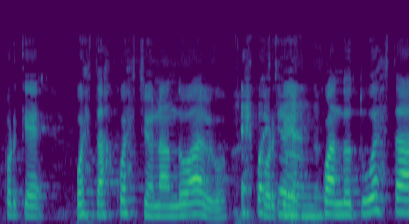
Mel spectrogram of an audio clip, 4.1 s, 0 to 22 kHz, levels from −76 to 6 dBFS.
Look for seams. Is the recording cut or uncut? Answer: uncut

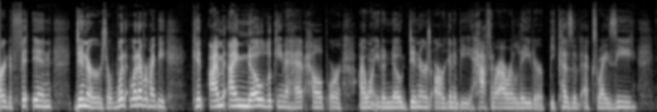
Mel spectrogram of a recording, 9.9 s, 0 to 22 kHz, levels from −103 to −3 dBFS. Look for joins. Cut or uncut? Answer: cut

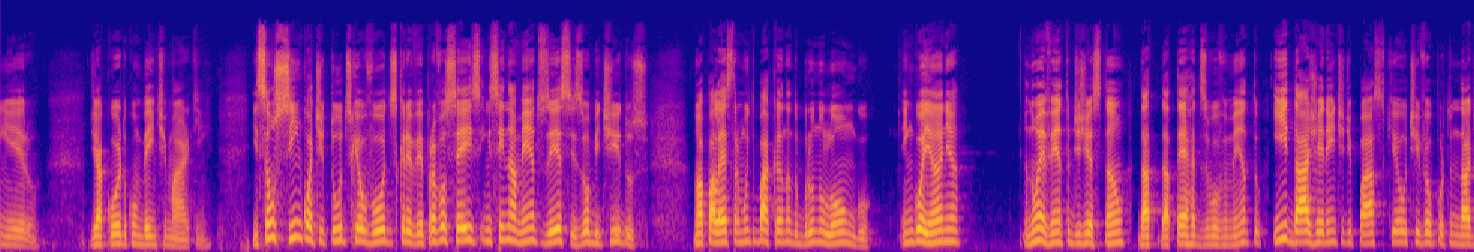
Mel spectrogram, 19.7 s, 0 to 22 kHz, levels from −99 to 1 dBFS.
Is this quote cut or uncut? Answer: cut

